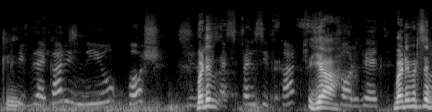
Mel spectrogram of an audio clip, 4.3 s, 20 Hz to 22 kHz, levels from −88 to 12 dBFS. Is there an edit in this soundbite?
no; 0 cuts

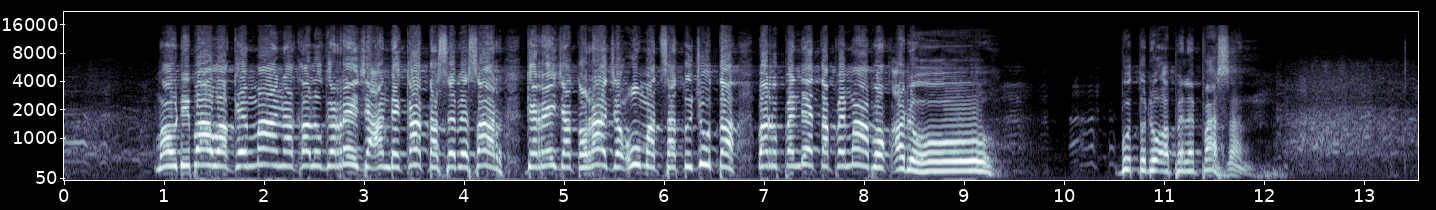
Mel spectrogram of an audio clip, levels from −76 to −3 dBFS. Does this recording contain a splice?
no; 0 cuts

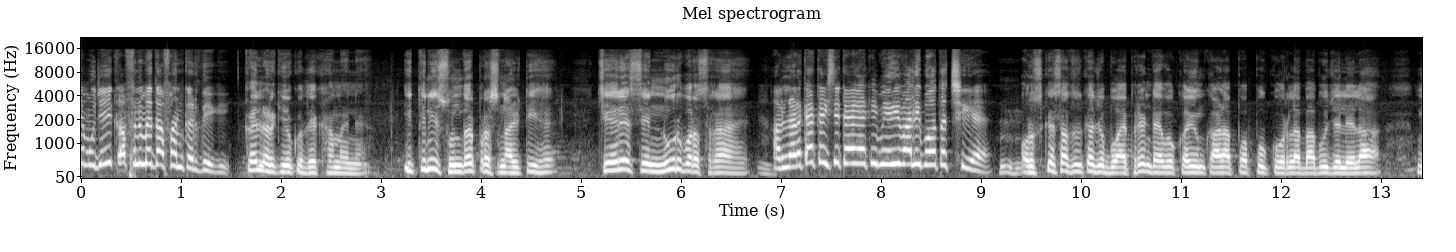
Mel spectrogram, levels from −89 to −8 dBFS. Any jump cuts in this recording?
yes; 3 cuts; at 1.5 s, 6.7 s, 9.2 s

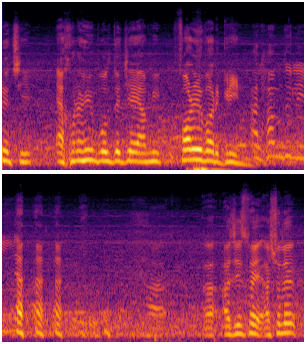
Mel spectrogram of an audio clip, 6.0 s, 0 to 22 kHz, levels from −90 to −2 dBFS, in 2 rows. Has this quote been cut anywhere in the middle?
no; 0 cuts

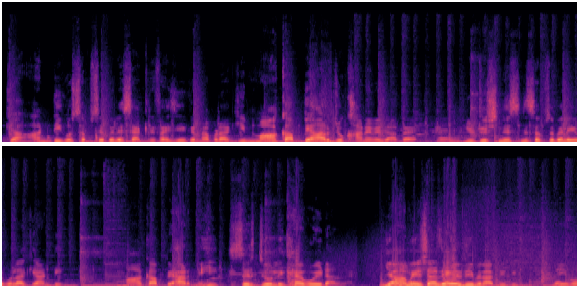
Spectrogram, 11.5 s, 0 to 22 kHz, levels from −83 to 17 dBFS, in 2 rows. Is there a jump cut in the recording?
no; 0 cuts

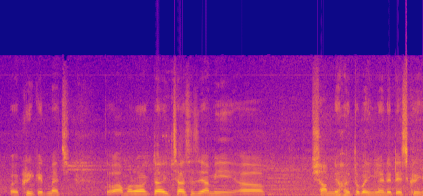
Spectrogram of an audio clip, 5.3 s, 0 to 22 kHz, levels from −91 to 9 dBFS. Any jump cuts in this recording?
no; 0 cuts

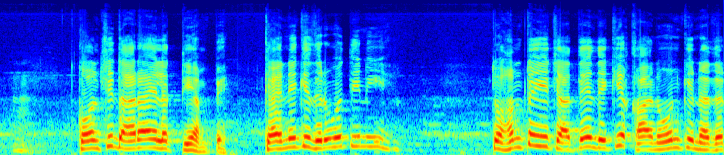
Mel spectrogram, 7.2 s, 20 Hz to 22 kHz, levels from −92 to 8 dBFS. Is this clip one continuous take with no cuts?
yes; 0 cuts

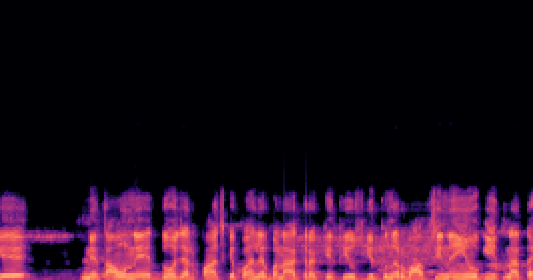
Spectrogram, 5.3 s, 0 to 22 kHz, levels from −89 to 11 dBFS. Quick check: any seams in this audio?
no; 0 cuts

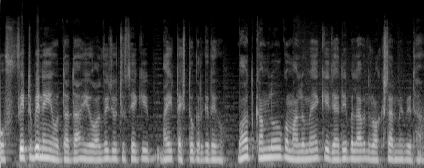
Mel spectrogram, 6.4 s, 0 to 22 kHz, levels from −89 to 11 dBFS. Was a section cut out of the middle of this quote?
yes; 1 cut; at 3.4 s

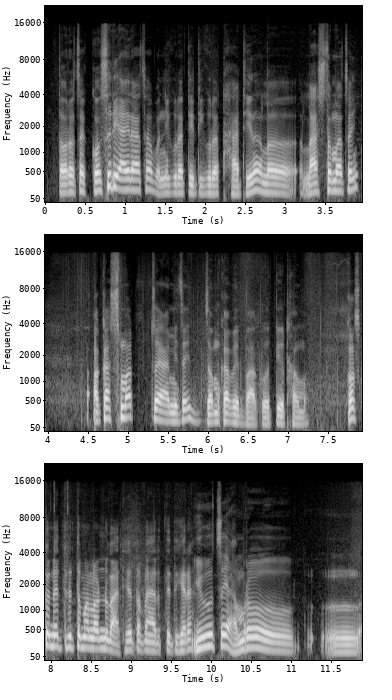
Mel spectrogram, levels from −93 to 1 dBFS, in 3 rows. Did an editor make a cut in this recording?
no; 0 cuts

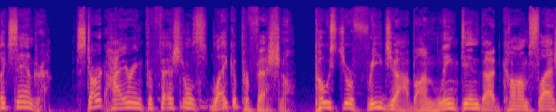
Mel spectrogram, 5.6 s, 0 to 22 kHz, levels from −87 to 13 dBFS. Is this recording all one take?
yes; 0 cuts

